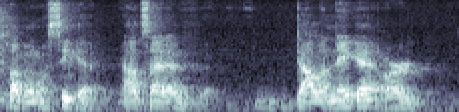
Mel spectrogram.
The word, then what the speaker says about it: Dahlonega: at the 4-H club in Waseega, outside of Dahlonega or Dahlonega, however you want to say it. I heard 4 different pronunciations of that little town, and all of them were for around there.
